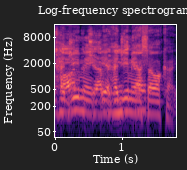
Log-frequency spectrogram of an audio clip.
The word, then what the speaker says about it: Hajime Asaoka: But am I saying his name right? Asiaki, you know, the guy who's self-taught. – Yeah, Hajime Asaoka.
